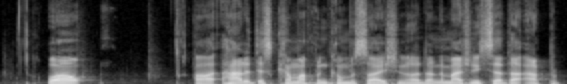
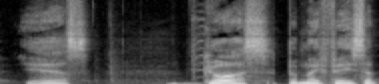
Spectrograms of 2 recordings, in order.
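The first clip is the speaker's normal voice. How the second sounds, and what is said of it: Bad impression of another person's voice. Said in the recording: “That's the worst Donald Trump impression I've ever done.”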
